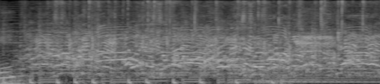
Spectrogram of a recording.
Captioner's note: people cheering and clapping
